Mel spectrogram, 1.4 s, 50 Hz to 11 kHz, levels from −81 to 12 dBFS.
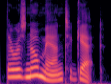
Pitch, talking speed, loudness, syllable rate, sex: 220 Hz, 255 wpm, -14 LUFS, 6.0 syllables/s, female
